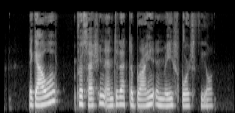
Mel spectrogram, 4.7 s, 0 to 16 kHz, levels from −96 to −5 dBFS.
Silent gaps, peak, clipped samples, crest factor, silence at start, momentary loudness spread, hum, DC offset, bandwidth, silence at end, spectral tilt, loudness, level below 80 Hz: none; -4 dBFS; under 0.1%; 20 dB; 0.6 s; 14 LU; none; under 0.1%; 11.5 kHz; 0.45 s; -5.5 dB/octave; -24 LUFS; -66 dBFS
